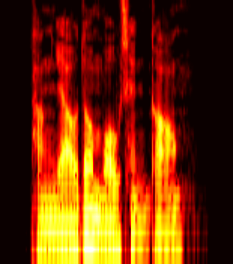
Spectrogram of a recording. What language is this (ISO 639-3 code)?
yue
